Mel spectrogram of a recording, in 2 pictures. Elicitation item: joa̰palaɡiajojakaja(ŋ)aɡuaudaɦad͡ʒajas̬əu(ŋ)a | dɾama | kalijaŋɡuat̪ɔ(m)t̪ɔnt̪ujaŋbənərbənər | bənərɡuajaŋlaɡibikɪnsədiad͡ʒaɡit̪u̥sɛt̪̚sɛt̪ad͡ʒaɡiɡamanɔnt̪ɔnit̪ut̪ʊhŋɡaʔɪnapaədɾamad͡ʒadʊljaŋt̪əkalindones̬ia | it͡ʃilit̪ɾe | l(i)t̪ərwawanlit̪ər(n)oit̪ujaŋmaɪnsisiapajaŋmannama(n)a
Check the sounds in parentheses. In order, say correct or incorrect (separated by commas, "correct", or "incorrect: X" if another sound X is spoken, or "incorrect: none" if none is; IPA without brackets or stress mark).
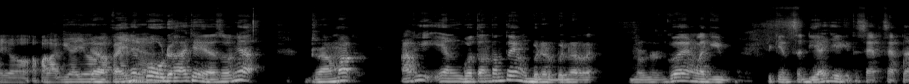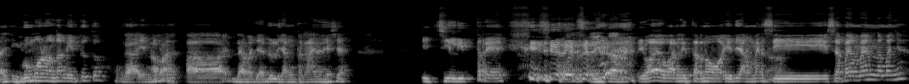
incorrect: ɲ, incorrect: ɲ, incorrect: n, correct, correct, incorrect: ɲ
